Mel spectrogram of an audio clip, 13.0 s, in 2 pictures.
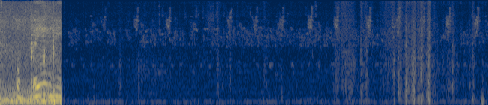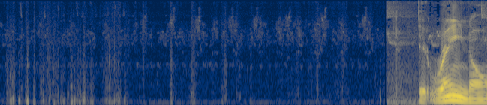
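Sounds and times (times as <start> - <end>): small birds chirping: 0.0 - 13.0
footsteps in dry leaves: 4.2 - 8.3.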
